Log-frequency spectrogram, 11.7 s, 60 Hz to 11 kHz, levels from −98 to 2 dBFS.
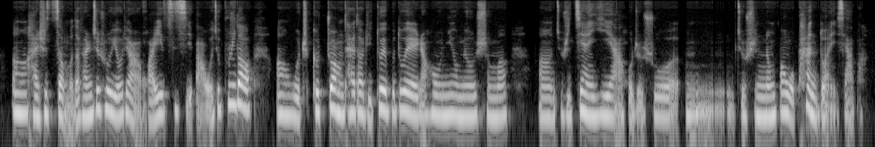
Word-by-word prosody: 嗯， 200 -1 +2
还 185 -3 -1
是 195 +2 -1
怎 185 -2 +1
么 - - -5
的 150 - -1
反 175 - 0
正 185 - +3
就 230 +2 +1
是 230 - -7
会 205 - +6
有 180 +1 +2
点 195 -4 0
儿 - - -5
怀 - - -5
疑 185 +3 +3
自 195 +2 -4
己 210 - +2
吧。 - - -5
我 - - 0
就 225 - -3
不 255 +5 -3
知 270 - +3
道， 275 -5 +7 0.4
嗯 195 0 0
啊， - - 0
我 175 -3 0
这 - - -7
个 210 - +2
状 210 -1 +4
态 200 +2 0
到 205 0 +1
底 175 -4 -4
对 230 -1 +5
不 205 - -3
对， 200 -3 +3
然 185 - -3
后 190 -1 0
你 185 0 +1
有 185 -1 0
没 175 - +1
有 175 +1 0
什 185 +1 -6
么， 170 +2 -2 0.4
呃， 170 -1 -3
就 185 - -9
是 180 -1 -4
建 185 -3 +2
议 185 -1 +1
啊， 175 - -3
或 180 - -6
者 - - -6
说， 170 -1 -4
嗯， 205 +3 -4 0.3
就 - - -5
是 180 - -6
能 175 +1 +2
帮 205 0 0
我 160 - +2
判 195 -3 +1
断 - - -2
一 - - -10
下 - - -3
吧。 - - -24
190 Hz, 330 characters per minute, -23 LUFS, 180-205 Hz, 0.4 s, 道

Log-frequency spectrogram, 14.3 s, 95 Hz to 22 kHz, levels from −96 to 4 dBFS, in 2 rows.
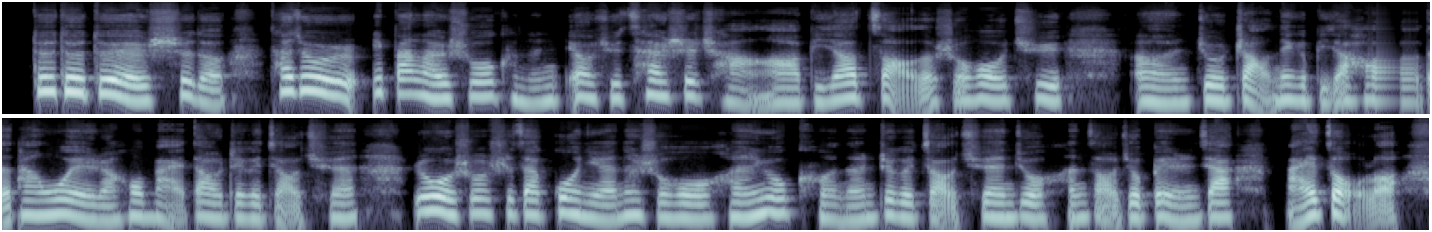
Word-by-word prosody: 对 295 0 +5
对 290 -1 +8
对， 255 -9 +6
是 235 +6 -1
的。 160 -4 -1 0.2
它 295 - +4
就 295 -2 +7
是 235 - +3
一 275 - -1
般 260 -1 +1
来 210 -3 +3
说 225 +2 -2
可 225 -3 -9
能 180 +1 -7
要 225 0 0
去 210 0 -6
菜 245 +3 -1
市 235 +1 -1
场 180 -5 -6
啊， 175 0 -2
比 175 +1 -9
较 200 +4 +4
早 210 -1 -1
的 - - -3
时 170 - -8
候 190 -1 +1
去， 190 0 -4 0.3
呃， 175 -2 -2
就 190 +1 +1
找 185 - +1
那 195 0 -2
个 190 - -4
比 - - -10
较 - - 0
好 185 -2 -5
的 - - -1
摊 200 0 -1
位， 200 -4 +2
然 160 -1 -4
后 195 +3 -1
买 180 -1 -5
到 180 -1 -2
这 180 0 -4
个 170 - -3
脚 170 - -6
圈。 175 -1 -6 0.3
如 245 - +4
果 245 -2 +8
说 220 +2 -3
是 215 0 -8
在 210 0 +1
过 215 +2 +1
年 170 -4 -2
的 205 +2 -2
时 185 -2 -6
候， 175 -1 0
很 185 +1 -3
有 225 0 +1
可 175 -5 -8
能 160 +2 -5
这 205 +2 -2
个 180 - 0
脚 175 - -1
圈 185 -2 -2
就 180 -1 0
很 170 +1 -7
早 - - -2
就 180 - +1
被 185 +2 0
人 160 -1 -5
家 185 +2 +3 0.2
买 195 - +3
走 205 - +4
了， - - 0
190 Hz, 310 characters per minute, -22 LUFS, 180-220 Hz, 0.3 s, 对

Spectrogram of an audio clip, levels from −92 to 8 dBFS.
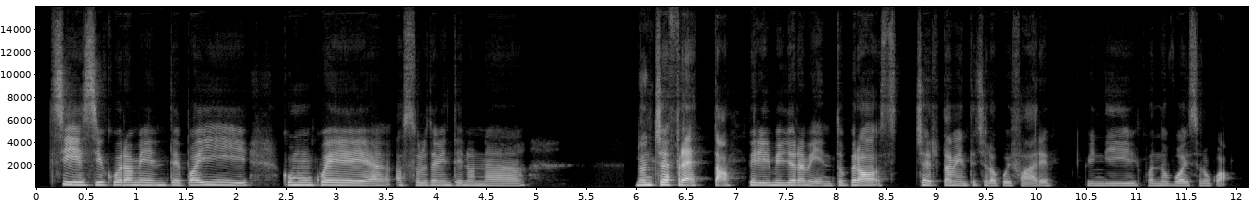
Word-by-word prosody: Sì, 230 -5 +2
sicuramente. 210 -2 0
Poi 210 -1 0 0.3
comunque, 210 -2 +2
ehm, 185 +1 -1
assolutamente 195 -1 -4
non 185 -1 -5 1.5
non 215 +1 +5
c'è 230 +1 +7
fretta 220 - +4
per 205 -3 +1
il 195 0 +1
miglioramento, 190 -2 0
però 190 -2 +5
s 190 - -16
certamente 185 -2 -2
ce 185 - -10
la 160 -1 -3
puoi 165 0 -5
fare. 155 +1 -6 0.2
Quindi 175 0 -6
quando 170 +1 -8
vuoi 170 -1 -2
sono 165 -1 -10
qua. - - -5
195 Hz, 125 wpm, -22 LUFS, 180-210 Hz, 1.5 s, c'è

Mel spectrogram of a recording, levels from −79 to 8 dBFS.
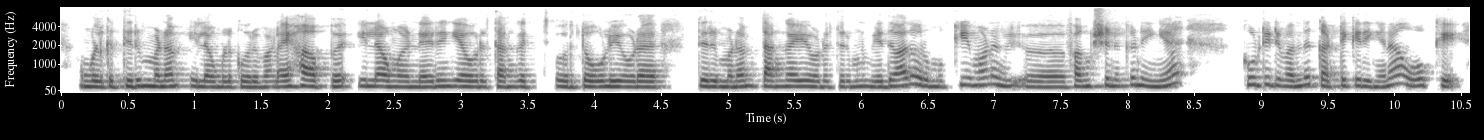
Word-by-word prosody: உங்களுக்கு 200 0 +2
திருமணம், 215 0 +3
இல்ல 200 -2 +2
உங்களுக்கு 190 0 -1
ஒரு 185 - 0
வளைகாப்பு, 205 +1 +2 0.2
இல்ல 215 -1 +2
உங்க 195 -1 0
நெருங்கிய 210 +1 +1
ஒரு 200 -1 -2
தங்கச்சி 195 0 -3
ஒரு 190 -2 -1
தோழியோட 200 -1 +3 0.5
திருமணம், 205 +1 +2
தங்கையோட 210 -1 +1
திருமணம் 200 0 -2
ஏதாவது, 230 +7 +1
ஒரு 215 - 0
முக்கிய 200 +7 -3
மான 260 +2 -2
வி 225 - -5 0.4
ஃபங்க்ஷனுக்கு 220 +3 0
நீங்க 205 +3 +1 0.6
கூட்டிட்டு 265 -3 -2
வந்து 225 +6 +1
கட்டிக்கிறீங்கன்னா 225 +3 -1 0.2
ஓகே. 230 -3 -1
210 Hz, 155 wpm, -23 LUFS, 200-220 Hz, 0.6 s, திருமணம்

